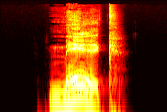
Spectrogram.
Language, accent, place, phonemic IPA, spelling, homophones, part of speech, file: German, Germany, Berlin, /mɛlk/, Melk, melk, proper noun, De-Melk.ogg
- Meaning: 1. a municipality of Lower Austria, Austria 2. a river in Lower Austria, Austria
